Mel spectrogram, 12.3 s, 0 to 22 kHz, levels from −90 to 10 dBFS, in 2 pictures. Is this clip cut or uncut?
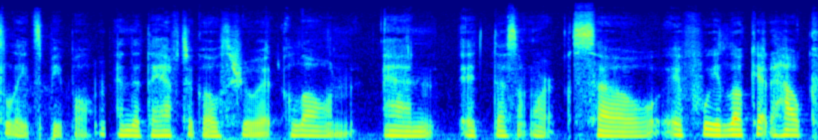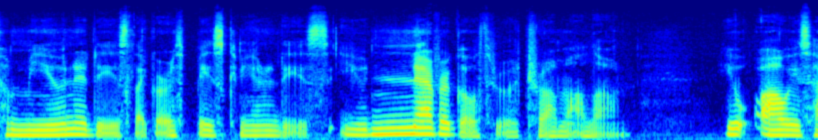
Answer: uncut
